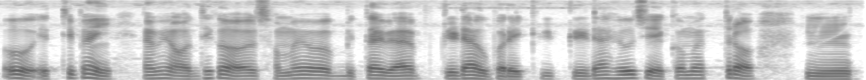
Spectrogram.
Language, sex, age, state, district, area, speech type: Odia, male, 18-30, Odisha, Jagatsinghpur, rural, spontaneous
